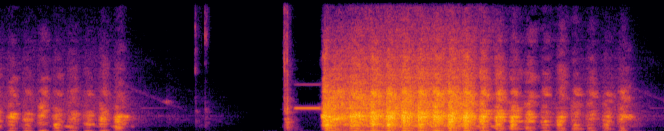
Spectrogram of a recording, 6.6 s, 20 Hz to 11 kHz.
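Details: Mitsubishi Eclipse (2G DSM, 4G63 turbo) cranking in two steady bursts at about three turns a second with no catch, fuel pressure regulator removed to check for fuel at the rail end; fuel appears, so owner believes the regulator is bad.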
